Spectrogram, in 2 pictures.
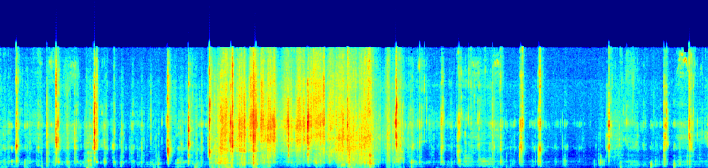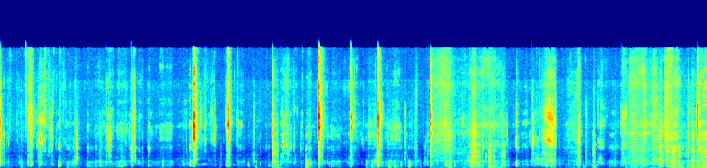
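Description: Close-miked mukbang eating sounds: a man biting and chewing braised pork humba and rice with his mouth, a steady run of wet mouth clicks. There is a louder, denser stretch of chewing about four to eight seconds in.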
